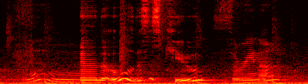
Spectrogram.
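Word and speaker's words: Tsareena: oh this is cute serena no what that's what it's called it's the tea is silent are you serious am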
